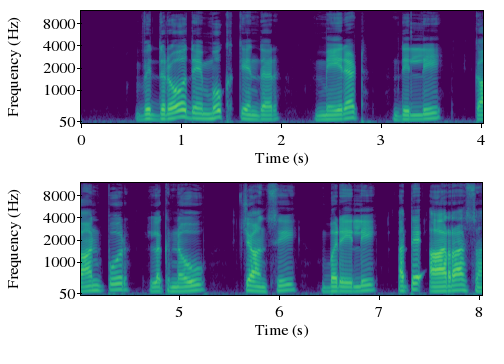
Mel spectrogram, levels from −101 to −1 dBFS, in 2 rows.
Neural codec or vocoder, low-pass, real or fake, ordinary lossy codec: none; none; real; none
